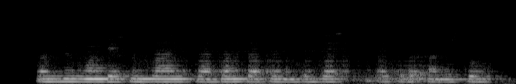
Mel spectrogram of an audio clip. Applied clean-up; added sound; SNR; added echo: neural separator model SepFormer DNS4.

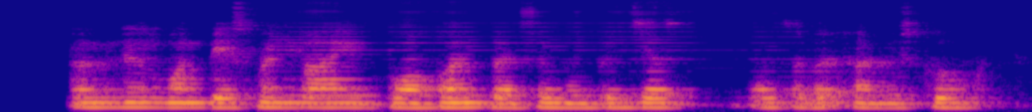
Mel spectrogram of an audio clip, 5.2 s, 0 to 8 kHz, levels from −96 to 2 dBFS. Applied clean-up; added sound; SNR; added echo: neural mask model DeepFilterNet 3.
